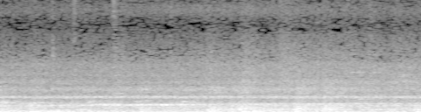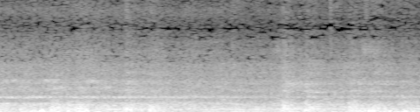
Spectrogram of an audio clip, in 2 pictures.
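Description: Yokosuka Line electric train cars rolling slowly past along the platform as they depart, with a steady rumble of wheels on rail, a faint high whine and occasional sharp knocks, the loudest about four and a half seconds in.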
